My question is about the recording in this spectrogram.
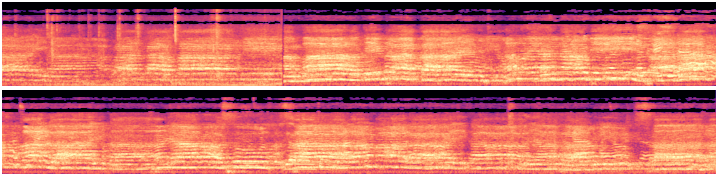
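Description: A group of women's voices chanting devotional verses together in unison, with sustained sung notes. A low rumble runs under the first four seconds or so.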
